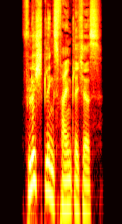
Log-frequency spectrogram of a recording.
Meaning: strong/mixed nominative/accusative neuter singular of flüchtlingsfeindlich
- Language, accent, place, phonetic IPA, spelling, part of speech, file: German, Germany, Berlin, [ˈflʏçtlɪŋsˌfaɪ̯ntlɪçəs], flüchtlingsfeindliches, adjective, De-flüchtlingsfeindliches.ogg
